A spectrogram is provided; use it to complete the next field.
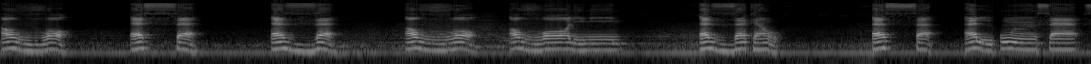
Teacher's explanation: مخرج الظاء والذال والثاء من طرف اللسان مع اطراف الثنايا العليا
